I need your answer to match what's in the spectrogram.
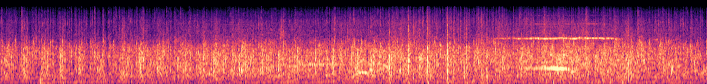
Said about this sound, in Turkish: Böyle alkışlar üstünde gitti kız ya.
